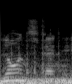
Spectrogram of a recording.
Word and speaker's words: Launceston: And Launceston is spelled a little bit like Leicester, in that there's a C and an E in there that you don't pronounce.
